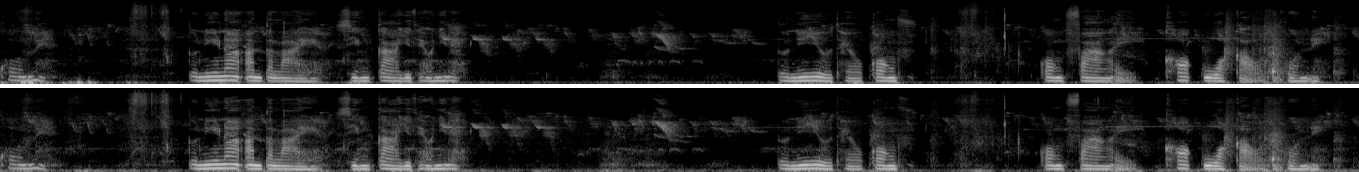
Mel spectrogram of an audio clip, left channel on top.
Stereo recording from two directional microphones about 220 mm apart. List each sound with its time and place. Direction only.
0.0 s speech: 5° left (ahead or behind)
1.9 s speech: centre (ahead or behind)
7.8 s speech: 5° left (ahead or behind)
